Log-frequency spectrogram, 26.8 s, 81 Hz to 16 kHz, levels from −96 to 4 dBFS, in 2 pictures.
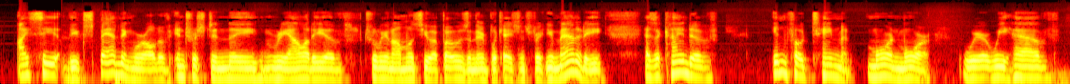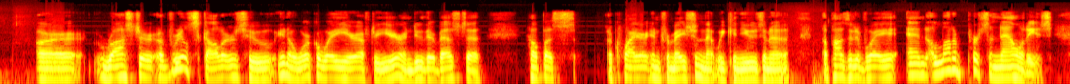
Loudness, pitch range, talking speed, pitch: -16 LUFS, 110-125 Hz, 150 wpm, 115 Hz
